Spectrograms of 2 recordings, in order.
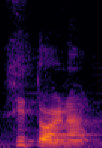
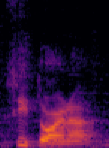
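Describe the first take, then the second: The two takes are said the same way.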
